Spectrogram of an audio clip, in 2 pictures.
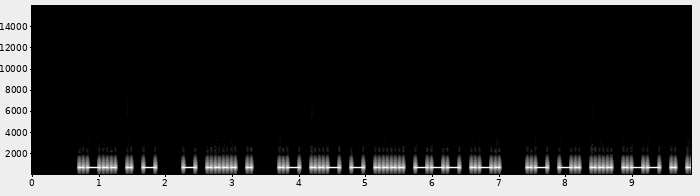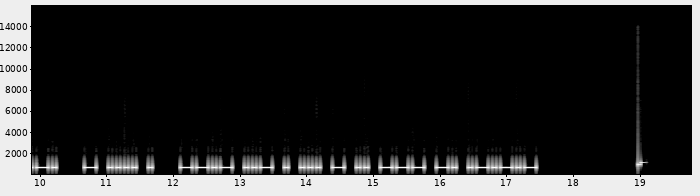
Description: Morse code, heard as a keyed tone, about 19 wpm, 700 Hz. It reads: LET THE AUTHOR ANSWER THE QUESTION.
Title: Sentences from Top 1200 Words 20wpm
